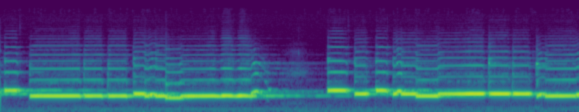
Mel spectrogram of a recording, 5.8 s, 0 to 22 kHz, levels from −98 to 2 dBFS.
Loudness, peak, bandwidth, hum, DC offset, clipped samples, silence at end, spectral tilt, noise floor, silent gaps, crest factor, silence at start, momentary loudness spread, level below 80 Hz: -15 LUFS; -6 dBFS; 4.3 kHz; none; under 0.1%; under 0.1%; 0 s; -4.5 dB/octave; -40 dBFS; none; 8 dB; 0 s; 6 LU; -62 dBFS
